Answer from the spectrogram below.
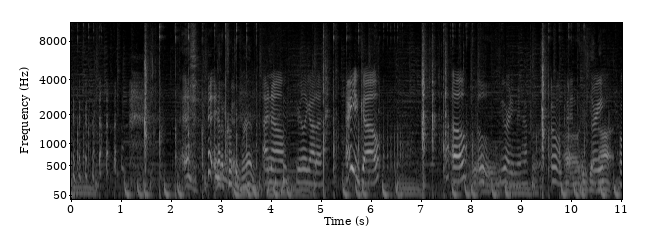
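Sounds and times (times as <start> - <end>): ping-pong ball clicking: 0.0 - 0.6, 1.5 - 4.0, 4.9 - 8.3, 9.4 - 10.6
background music with bass line: 0.0 - 11.0.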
